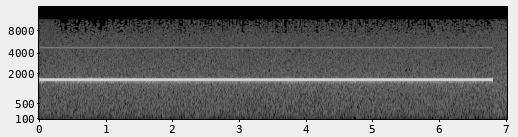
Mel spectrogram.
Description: A steady tone. There is no code.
